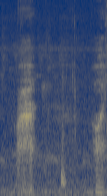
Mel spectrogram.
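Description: A brief, noisy mouth sound made while eating, about a third of a second long, followed by a faint short low sound.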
